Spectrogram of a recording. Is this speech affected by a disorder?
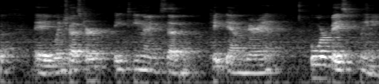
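No.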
